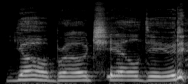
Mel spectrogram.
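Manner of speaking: laid-back surfer dude voice. Asked about the pace of a work environment, picturing a surfer dude voice. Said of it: "I'm just thinking like the surfer dude".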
